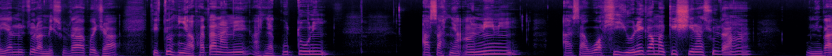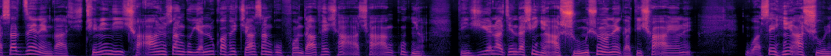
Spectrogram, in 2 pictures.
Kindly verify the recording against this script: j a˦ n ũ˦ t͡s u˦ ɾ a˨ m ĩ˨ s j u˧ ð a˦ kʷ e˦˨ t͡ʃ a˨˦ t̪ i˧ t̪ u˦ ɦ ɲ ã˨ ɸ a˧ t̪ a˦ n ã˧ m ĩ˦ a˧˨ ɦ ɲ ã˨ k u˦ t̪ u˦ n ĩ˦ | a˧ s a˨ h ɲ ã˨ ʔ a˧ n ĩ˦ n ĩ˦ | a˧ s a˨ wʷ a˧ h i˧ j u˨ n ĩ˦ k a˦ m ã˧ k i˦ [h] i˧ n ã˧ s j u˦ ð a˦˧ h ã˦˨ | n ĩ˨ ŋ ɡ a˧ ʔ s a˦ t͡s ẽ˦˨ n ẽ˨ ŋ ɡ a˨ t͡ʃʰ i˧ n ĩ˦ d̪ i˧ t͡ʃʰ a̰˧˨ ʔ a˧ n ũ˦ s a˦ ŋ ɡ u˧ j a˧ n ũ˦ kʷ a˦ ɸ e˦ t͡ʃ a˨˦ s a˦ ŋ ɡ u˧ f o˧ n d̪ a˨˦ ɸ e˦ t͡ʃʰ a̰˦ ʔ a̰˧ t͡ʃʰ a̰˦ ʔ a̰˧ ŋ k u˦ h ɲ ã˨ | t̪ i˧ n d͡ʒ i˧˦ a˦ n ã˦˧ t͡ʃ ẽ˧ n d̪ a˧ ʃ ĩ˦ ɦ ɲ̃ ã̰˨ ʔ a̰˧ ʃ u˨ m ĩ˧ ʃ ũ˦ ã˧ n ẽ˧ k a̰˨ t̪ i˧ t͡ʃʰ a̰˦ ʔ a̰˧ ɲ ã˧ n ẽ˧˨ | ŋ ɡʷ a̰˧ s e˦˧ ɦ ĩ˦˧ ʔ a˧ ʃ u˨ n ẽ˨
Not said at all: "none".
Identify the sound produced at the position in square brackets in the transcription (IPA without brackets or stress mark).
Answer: ʃ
